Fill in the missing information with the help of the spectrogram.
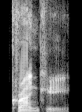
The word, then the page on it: cranky: British English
